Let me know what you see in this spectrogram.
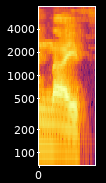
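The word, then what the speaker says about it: knife: चाकू तो नाइफ में हम के को प्रोनाउंस नहीं करेंगे, इस वर्ड को हम पढ़ेंगे नाइफ। एन आई एफ ई, नाइफ, के को हम नहीं पढ़ेंगे।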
